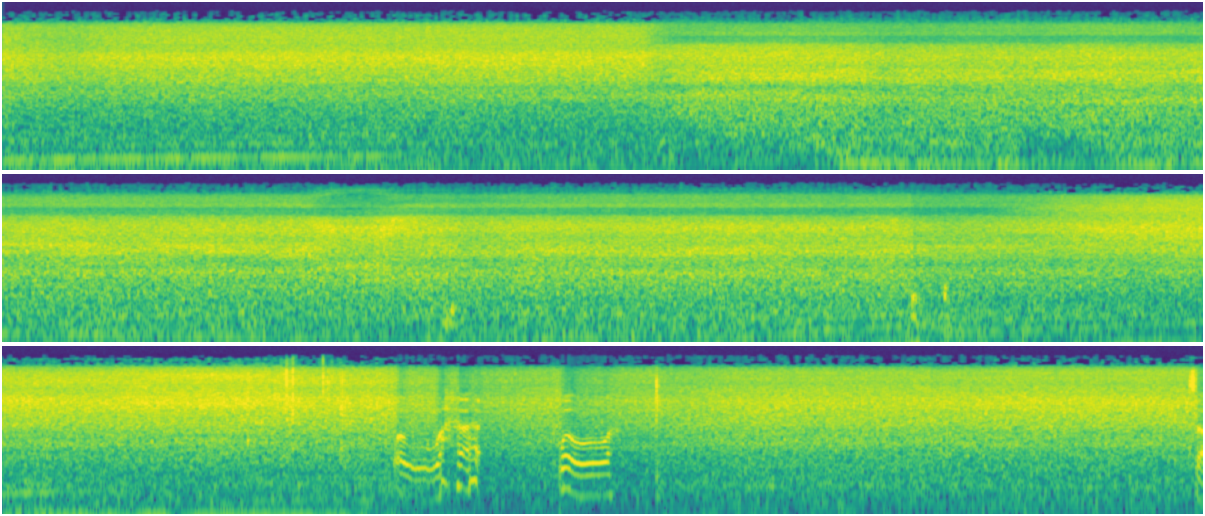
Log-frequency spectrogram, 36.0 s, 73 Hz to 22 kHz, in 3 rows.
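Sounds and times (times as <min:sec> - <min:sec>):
low rumble: 0:13.1 - 0:17.8
water pouring over dam spillway: 0:22.4 - 0:36.0.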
